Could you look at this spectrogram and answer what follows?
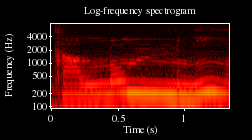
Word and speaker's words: calomnie: Les calomnies se lit calomnie, d'accord, le M on ne le prononce pas.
